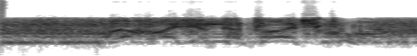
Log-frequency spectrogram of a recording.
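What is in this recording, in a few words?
Russian near waypoint mood high, speech; War Thunder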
